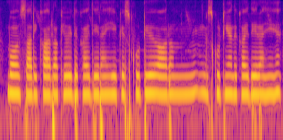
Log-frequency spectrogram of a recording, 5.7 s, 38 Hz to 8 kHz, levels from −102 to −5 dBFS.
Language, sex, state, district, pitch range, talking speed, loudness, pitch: Hindi, female, Maharashtra, Solapur, 215-225 Hz, 200 wpm, -20 LUFS, 220 Hz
